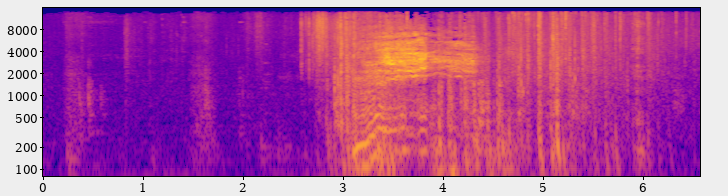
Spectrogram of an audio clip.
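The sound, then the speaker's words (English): A horse bursts into a gallop out into a yard, faint shuffles giving way to loud, rapid hoofbeats with a whinny riding over them, before the hooves fade somewhat. “Suddenly, Tom flicks the rope at Pilgrim's rump, and the horse gallops out into the yard.”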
